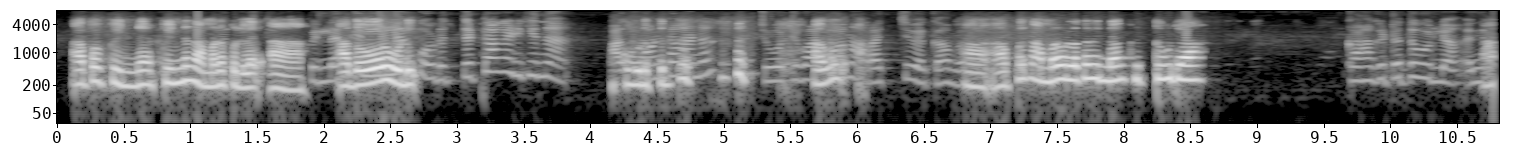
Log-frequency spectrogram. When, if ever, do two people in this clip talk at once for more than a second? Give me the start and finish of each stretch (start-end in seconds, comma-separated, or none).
0.9-2.7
